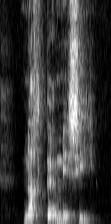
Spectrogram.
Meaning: 1. permission for members of the armed forces to spend the night outside the barracks 2. permit for a drinking establishment to be open after closing time
- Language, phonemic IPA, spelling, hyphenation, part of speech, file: Dutch, /ˈnɑxt.pɛrˌmɪ.si/, nachtpermissie, nacht‧per‧mis‧sie, noun, Nl-nachtpermissie.ogg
